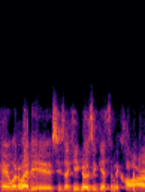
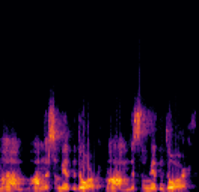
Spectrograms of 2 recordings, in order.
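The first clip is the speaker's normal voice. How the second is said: put-on high, sing-song little kid voice calling out; 6 semitones higher, 3 dB quieter than usual. Retelling a pizza delivery story, imitating a little kid calling through the door. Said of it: "a little kid being like".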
